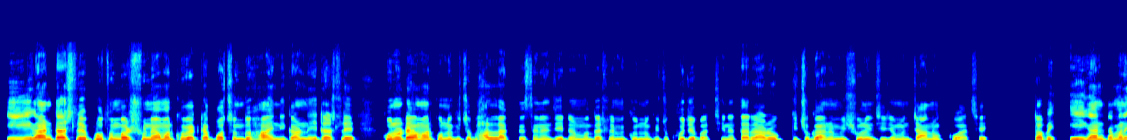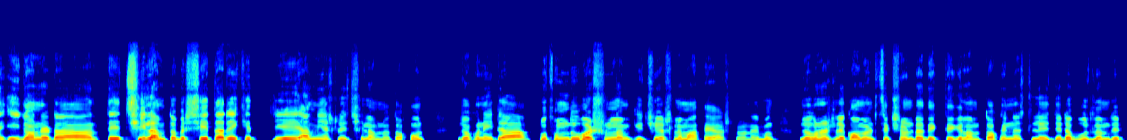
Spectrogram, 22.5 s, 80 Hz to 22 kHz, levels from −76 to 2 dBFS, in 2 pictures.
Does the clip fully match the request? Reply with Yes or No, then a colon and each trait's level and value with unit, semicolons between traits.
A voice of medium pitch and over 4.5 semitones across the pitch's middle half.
Yes: medium, 165 Hz; wide, 5.5 semitones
